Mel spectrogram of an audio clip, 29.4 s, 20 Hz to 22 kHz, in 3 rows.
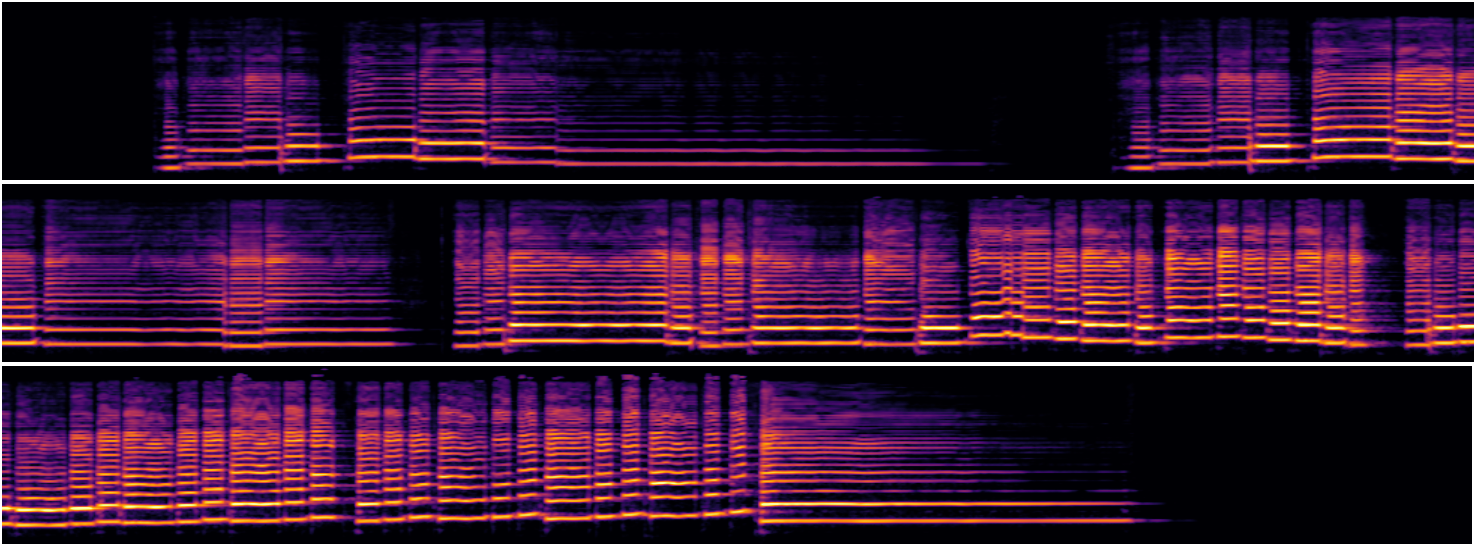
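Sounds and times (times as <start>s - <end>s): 
solo modern Selmer AXOS saxophone: 1.0s - 6.8s, 7.4s - 27.6s.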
